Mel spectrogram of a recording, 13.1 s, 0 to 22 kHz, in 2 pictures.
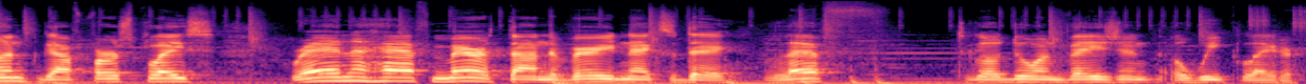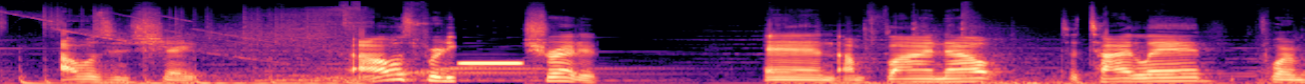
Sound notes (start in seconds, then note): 8.3 beep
